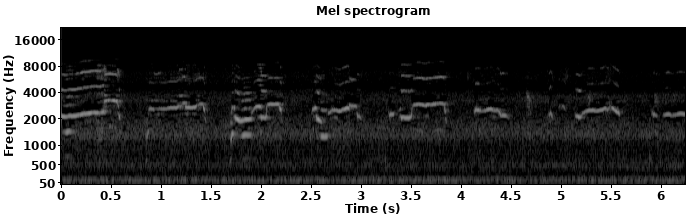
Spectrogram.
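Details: Bald eagles at the nest while the female delivers fish to the eaglets, June 27, 2021: soft, high whistles and short twittering phrases repeated at irregular intervals, with a constant low hum behind them.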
